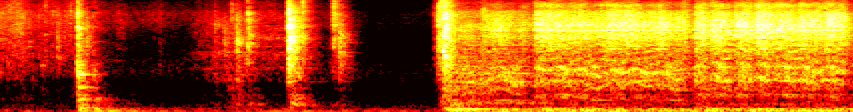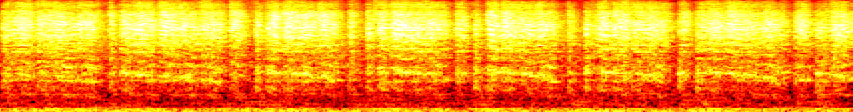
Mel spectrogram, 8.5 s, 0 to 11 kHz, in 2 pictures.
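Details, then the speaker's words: 1976 crew cab truck on its first start attempt with a battery fitted: the starter spins the engine over steadily at an even rhythm, but it never fires. The previous owner said it turned over. Cranks but no start. "I think we got enough cranking amps. Sounds like she's definitely turning over"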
